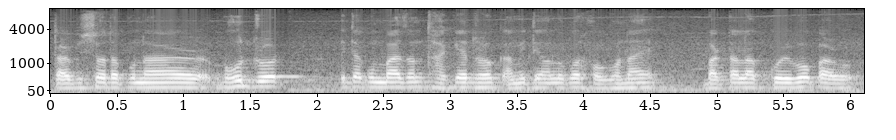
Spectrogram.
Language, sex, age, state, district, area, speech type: Assamese, male, 30-45, Assam, Golaghat, urban, spontaneous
